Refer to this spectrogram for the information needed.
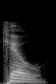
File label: "kieu3", taiwanese syllables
